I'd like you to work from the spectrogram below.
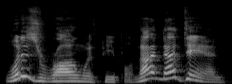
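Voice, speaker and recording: A man's voice: fairly high pitch, wildly swooping pitch, a little slow, a crowd in the background. A man co-hosting a casual podcast, ranting and swearing in exasperation, often restarting his sentences. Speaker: podcast co-host.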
